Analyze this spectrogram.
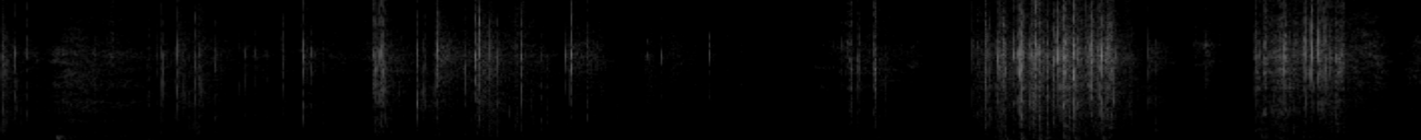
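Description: Crinkling and rustling of plastic wrapping being handled, in four short bursts with a few light clicks; the loudest burst comes about five seconds in.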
